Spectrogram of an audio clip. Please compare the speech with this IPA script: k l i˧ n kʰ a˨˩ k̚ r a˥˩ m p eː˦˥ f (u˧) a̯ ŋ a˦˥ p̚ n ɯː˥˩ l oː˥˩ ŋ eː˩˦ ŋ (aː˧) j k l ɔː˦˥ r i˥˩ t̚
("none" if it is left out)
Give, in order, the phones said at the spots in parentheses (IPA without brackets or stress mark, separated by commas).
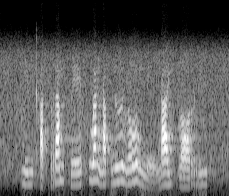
u˥˩, aː˥˩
